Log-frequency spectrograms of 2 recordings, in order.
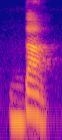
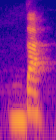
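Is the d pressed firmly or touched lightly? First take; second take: firmly; lightly. First: The d is pressed firmly, Portuguese style. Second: The d is touched lightly, French style. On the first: "Você faz uma certa força com a sua língua no céu da boca" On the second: "de uma forma bem sutil. Encarna um francês"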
